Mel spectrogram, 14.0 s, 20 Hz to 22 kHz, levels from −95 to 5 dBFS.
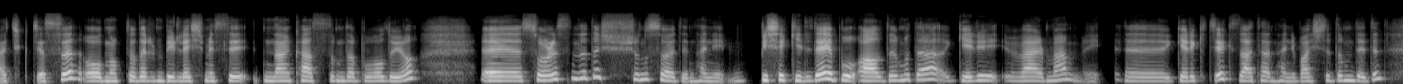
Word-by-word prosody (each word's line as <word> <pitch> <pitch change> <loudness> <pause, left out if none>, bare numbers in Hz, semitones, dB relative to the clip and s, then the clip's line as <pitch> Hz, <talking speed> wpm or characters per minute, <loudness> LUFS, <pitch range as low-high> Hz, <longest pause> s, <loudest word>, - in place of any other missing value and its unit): açıkçası. 170 - 0
O 185 -1 +3
noktaların 190 0 -1
birleşmesinden 195 0 0
kastım 195 0 -1
da 190 -1 -3
bu 190 - -4
oluyor, 195 - +1 0.7
eee, 200 0 +5
sonrasında 270 +9 +1
da 365 -1 0
şunu 260 -5 -4
söyledin, 190 - -2
hani, 175 -3 -5 0.3
bir 225 - +6
şekilde 225 +3 +4
bu 215 -1 +4
aldığımı 215 +4 +2
da 255 +2 +1
geri 210 +2 0 0.2
vermem, 195 +4 -2 0.4
eee, 185 -2 -4
gerekecek. 210 +9 -1
Zaten, 195 -4 -3
hani, 180 -2 -7
başladım 210 +4 -3
dedin, 255 - -3
195 Hz, 115 wpm, -23 LUFS, 190-230 Hz, 0.7 s, bir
